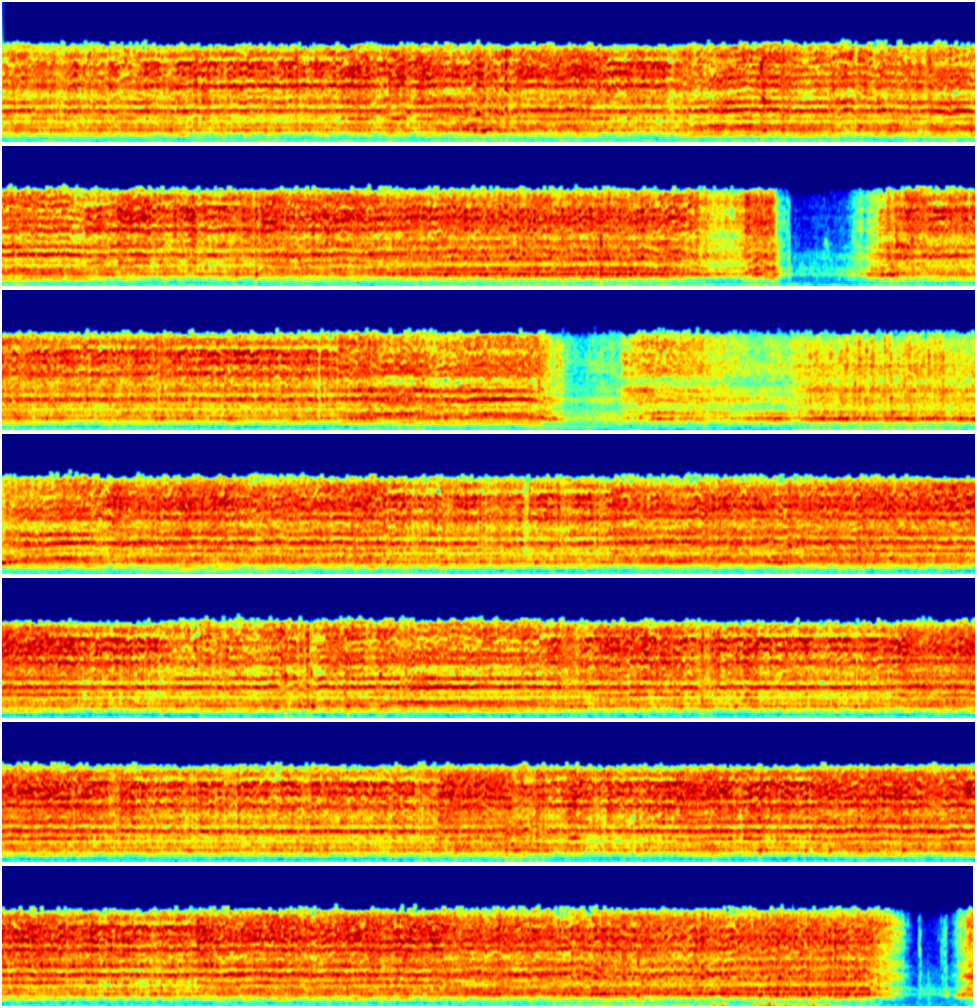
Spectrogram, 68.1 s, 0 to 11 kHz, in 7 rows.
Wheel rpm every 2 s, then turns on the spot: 160, 170, 160, 170, 170, 170, 160, 160, 100, 100, 160, 160, 130, 90, 100, 160, 160, 170, 160, 160, 160, 160, 170, 170, 170, 170, 160, 170, 160, 170, 170, 170, 160, 120.
none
